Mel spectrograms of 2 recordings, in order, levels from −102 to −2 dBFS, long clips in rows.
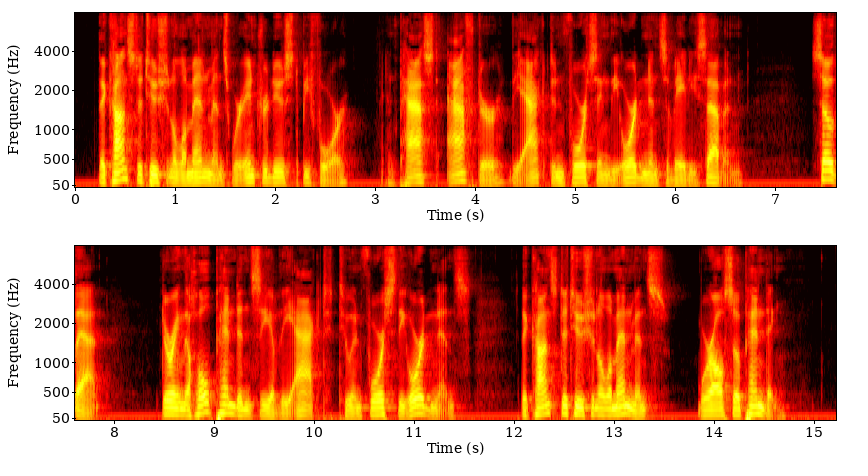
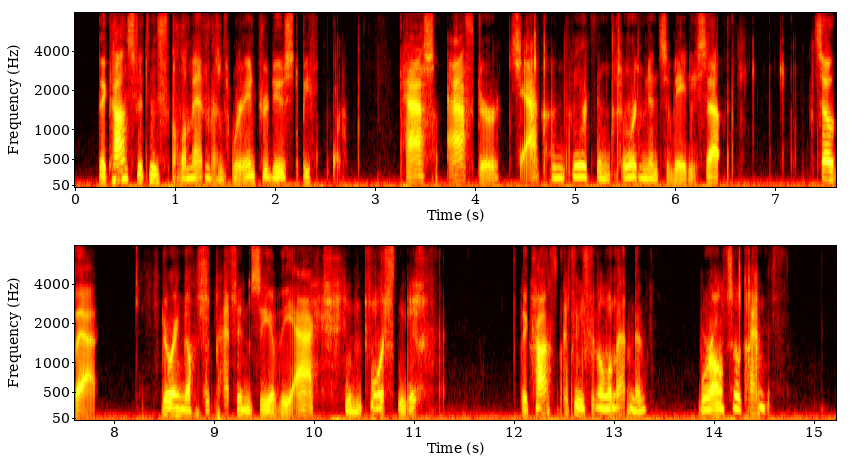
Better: first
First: none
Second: noise reduction (neural diffusion model UNIVERSE++)

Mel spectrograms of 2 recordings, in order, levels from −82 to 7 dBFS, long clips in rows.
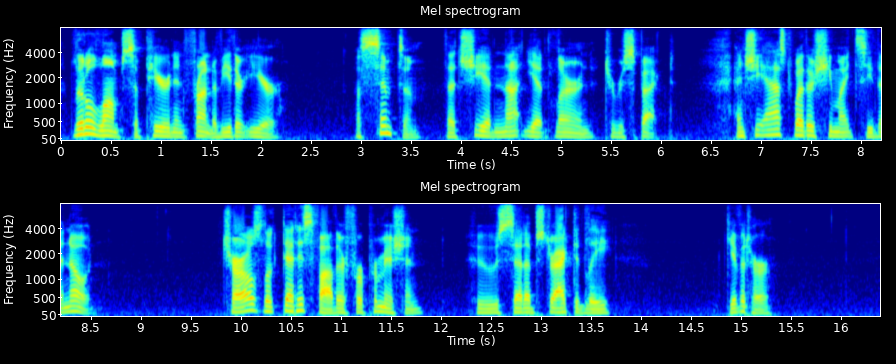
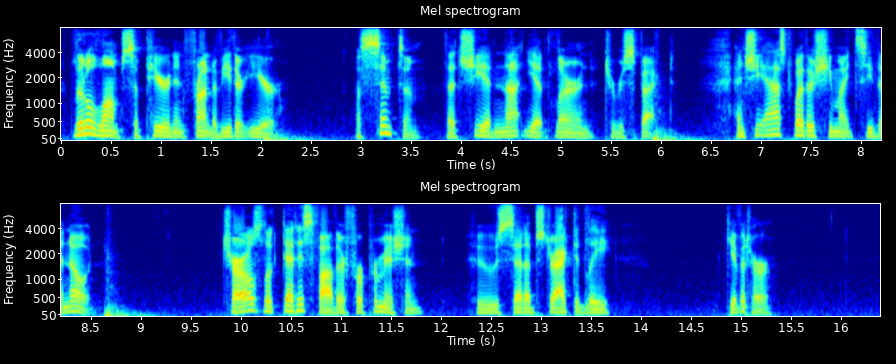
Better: first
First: none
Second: background sound (Slam); 17 dB below the speech

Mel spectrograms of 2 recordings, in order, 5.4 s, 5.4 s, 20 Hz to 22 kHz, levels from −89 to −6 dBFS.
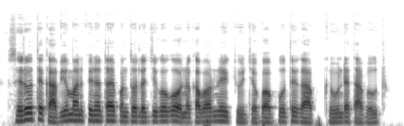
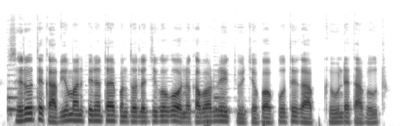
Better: first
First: none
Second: noise reduction (neural mask model RNNoise)

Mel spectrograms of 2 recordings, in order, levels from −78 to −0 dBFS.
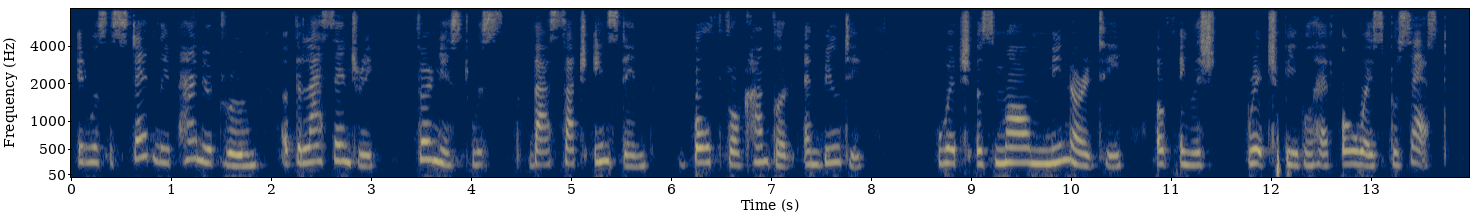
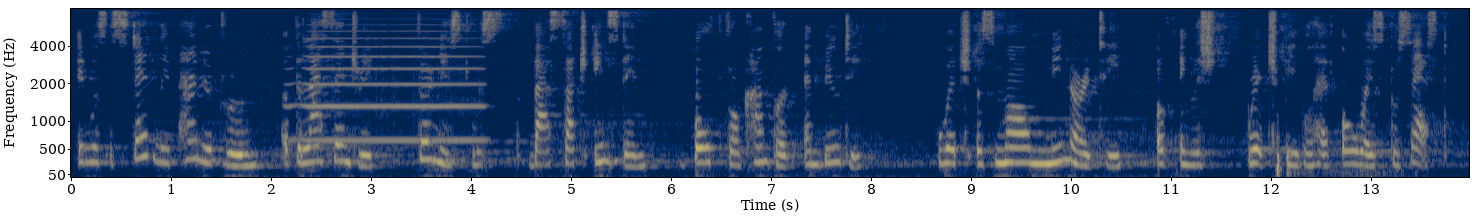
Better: first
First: none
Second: background sound (Trumpet); 8 dB below the speech // room echo; dies away in 2.5 s

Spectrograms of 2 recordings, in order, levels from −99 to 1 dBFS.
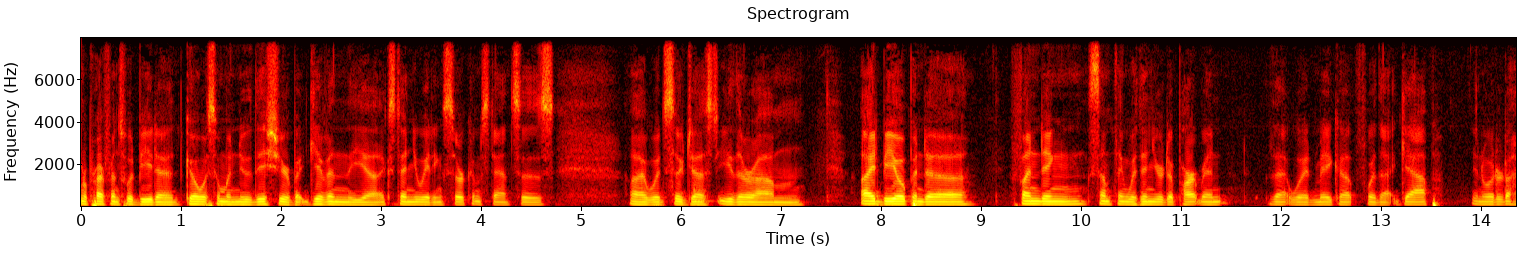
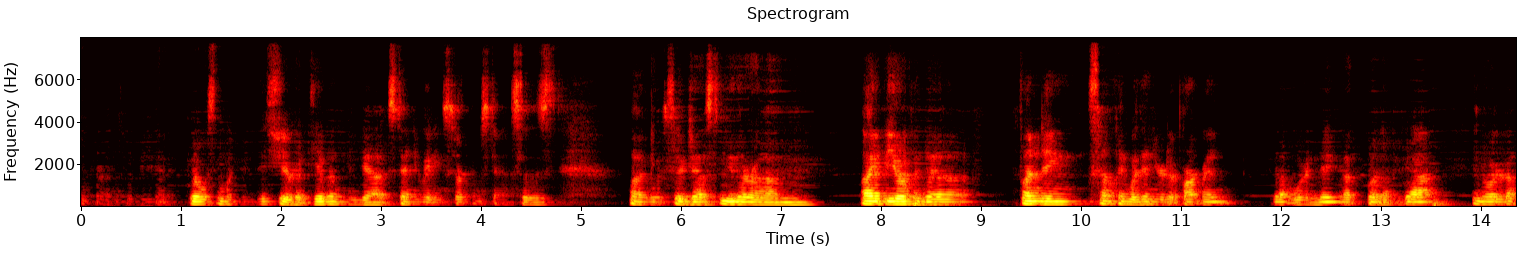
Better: first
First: none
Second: noise reduction (neural mask model DeepFilterNet 3)

